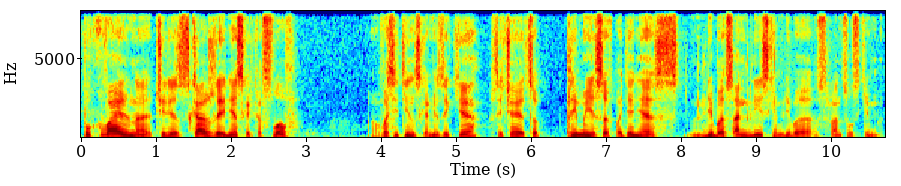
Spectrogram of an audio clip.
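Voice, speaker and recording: A man from Chechnya, a podcast guest, speaking in a measured, earnest way in complete reflective statements. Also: low voice, animated, warm tone. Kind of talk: conversational podcast discussion.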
